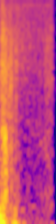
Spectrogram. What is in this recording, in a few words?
Ocean Ground Tap; Blastmorph Pinball; xbox series xs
